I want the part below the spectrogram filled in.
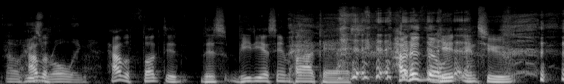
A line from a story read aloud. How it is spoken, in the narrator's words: I am silently chuckling, thinking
